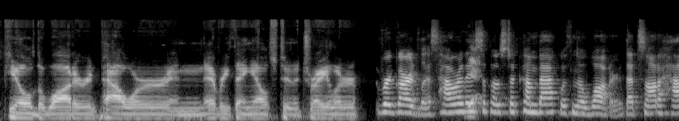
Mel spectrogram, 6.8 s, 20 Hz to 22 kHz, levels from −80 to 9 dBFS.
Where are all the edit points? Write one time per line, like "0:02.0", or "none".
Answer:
0:03.6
